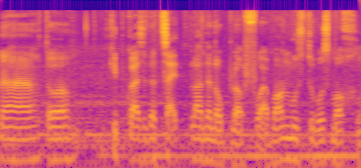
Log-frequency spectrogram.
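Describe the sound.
A steady engine drone from race cars circling the Red Bull Ring track runs underneath a man talking, continuous and fairly low in the background.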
